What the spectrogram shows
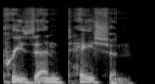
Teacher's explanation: The stress is on TAY.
